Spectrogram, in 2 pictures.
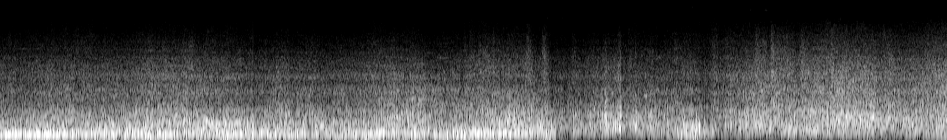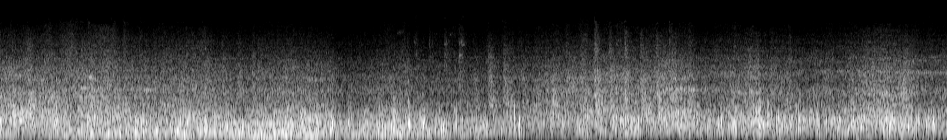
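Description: Loaded freight wagons of a long train rolling past close by: steel wheels clacking and rumbling on the rails with the rattle of the flatcars, steady all through. A low hum under it drops away about seven seconds in.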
